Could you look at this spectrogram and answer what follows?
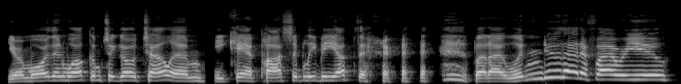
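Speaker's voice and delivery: put-on high-pitched boy, breaking into a giggle; sly giggling dare. Johnny dares his sister to go up, giggling slyly.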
